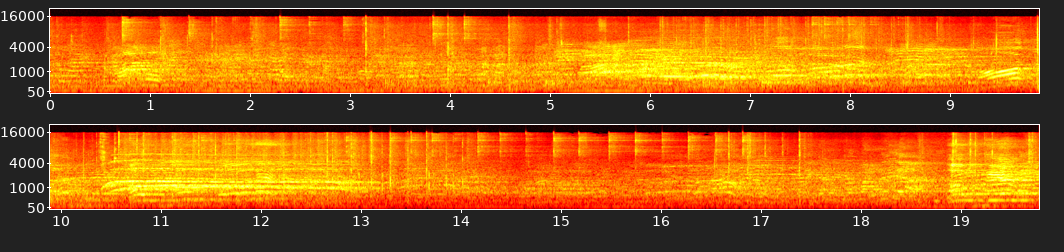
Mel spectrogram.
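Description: Voices shouting and calling out in a large echoing sports hall during a badminton rally, loudest in the middle. Sharp clicks of rackets striking the shuttlecock are scattered throughout.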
